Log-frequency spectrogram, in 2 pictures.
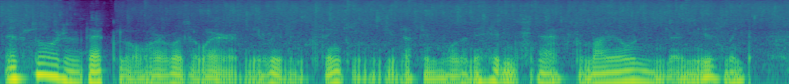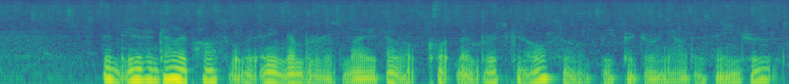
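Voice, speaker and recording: Ancient vampire lord played by a man: low, creaky voice, formal and measured, coolly courtly but tender, romantic ASMR roleplay. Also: sing-song, mellow, a little hiss or hum, exaggerated voice, poor audio. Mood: earnest, protective. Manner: formal, measured, theatrical diction with pauses. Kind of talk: ASMR romantic roleplay, scripted character acting.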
